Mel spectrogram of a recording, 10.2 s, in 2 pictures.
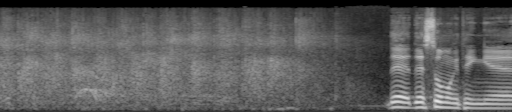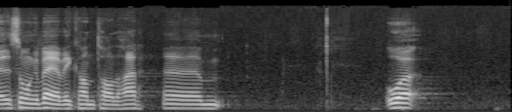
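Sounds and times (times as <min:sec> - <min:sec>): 
audience applause: 0:00.0 - 0:03.7
speech: 0:03.9 - 0:07.5, 0:09.0 - 0:09.4.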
